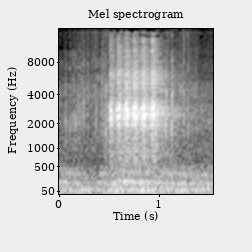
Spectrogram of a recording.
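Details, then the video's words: Caracal giving a 'kerr' call in reaction to birds: a single half-second burst of rapid, pulsed, high-pitched chattering that rises quickly and fades, with quiet background before and after. "Floppa Adolf Kerr to Birds : Caracal"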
